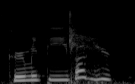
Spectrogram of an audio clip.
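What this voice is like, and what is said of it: Kermit the Frog impression. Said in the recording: “I cannot do Fozzie. I can do Kermit.”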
